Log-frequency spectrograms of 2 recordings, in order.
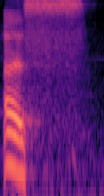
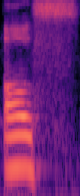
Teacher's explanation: سین کی جگہ صاد کی ادائیگی آ جاتی ہے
